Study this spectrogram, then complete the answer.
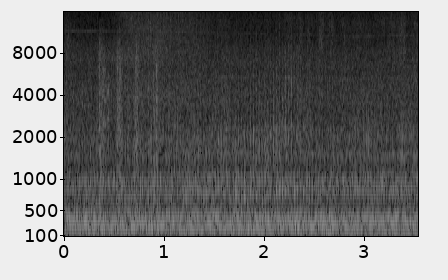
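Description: A helicopter in Ghost Recon Wildlands makes its landing approach, a loud, steady rotor and engine drone filling the whole stretch with faint rhythmic blade chop on top.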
